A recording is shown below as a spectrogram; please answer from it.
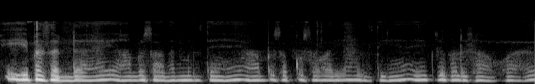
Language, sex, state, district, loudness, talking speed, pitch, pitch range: Hindi, female, Delhi, New Delhi, -21 LUFS, 235 wpm, 195 Hz, 185-205 Hz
